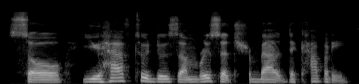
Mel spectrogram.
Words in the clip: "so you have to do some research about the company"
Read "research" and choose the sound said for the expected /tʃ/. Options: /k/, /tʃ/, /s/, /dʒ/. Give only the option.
/tʃ/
